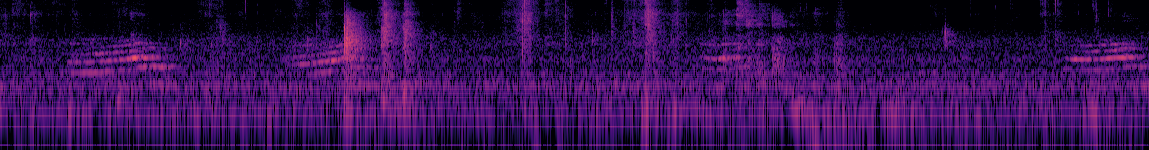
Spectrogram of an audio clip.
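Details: Play-fighting kittens mewing in brief, rising-falling high calls, a pair around one and two and a half seconds, then more at five and eight seconds, with scuffles and light knocks from the tussle.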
